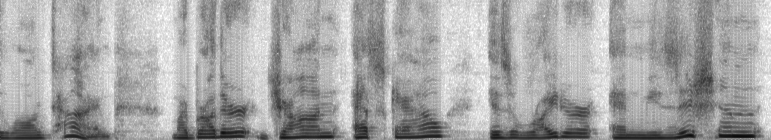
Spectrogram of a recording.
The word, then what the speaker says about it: Eskow: own brother john so first of all john escow thank you for coming on the zero hour thank you for getting my name right good pronunciation yeah esko is that the escrow okay um an audience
